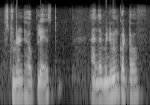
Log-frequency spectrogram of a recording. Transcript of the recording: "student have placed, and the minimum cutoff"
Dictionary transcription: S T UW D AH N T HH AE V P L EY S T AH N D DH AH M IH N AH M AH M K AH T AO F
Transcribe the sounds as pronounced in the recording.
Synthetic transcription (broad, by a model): S T UW D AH N T HH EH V P L EY S T AH N D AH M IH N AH M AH M K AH T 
